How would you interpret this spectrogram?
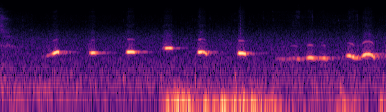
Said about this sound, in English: Perhaps, if I am not there, you will not be reminded of Christmas. I may inadvertently whistle a festive tune.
